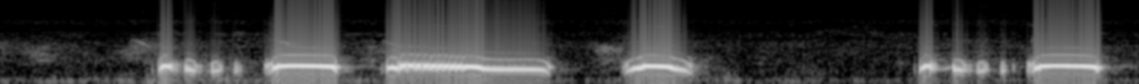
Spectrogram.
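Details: Spotted dove used as a decoy to lure birds into a trap, calling close by: a quick stutter of short notes, then drawn-out, slightly wavering coos. The phrase repeats after a pause, in quiet surroundings.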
